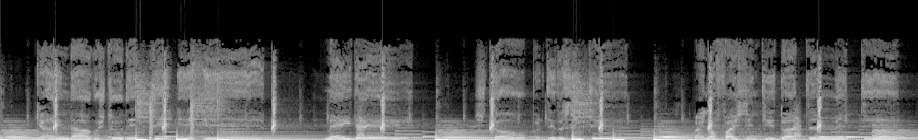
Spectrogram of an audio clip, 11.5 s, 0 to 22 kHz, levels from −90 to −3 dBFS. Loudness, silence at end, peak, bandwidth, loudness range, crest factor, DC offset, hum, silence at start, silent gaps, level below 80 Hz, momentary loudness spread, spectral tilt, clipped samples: -14 LUFS; 0 s; 0 dBFS; 15.5 kHz; 2 LU; 12 dB; under 0.1%; none; 0 s; none; -14 dBFS; 9 LU; -6 dB/octave; under 0.1%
